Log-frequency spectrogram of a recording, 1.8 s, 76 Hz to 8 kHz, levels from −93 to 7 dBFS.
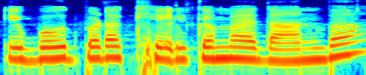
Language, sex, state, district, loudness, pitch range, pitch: Bhojpuri, female, Uttar Pradesh, Gorakhpur, -12 LUFS, 205-220 Hz, 215 Hz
